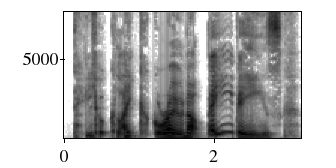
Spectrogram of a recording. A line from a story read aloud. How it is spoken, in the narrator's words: said Mary with a giggle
